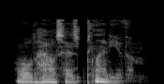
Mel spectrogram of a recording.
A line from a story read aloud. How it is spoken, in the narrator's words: she said coldly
